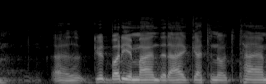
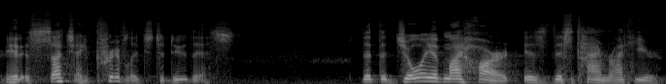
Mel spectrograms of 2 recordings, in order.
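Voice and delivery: softer, heartfelt quiet words; tender, sincere; 2 semitones lower, 6 dB quieter than usual. Real, not acted. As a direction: speak your love for them gently. Tender confession of love for church.

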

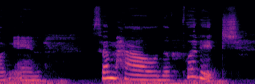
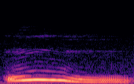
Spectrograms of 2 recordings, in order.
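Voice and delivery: loud, low "mm" of pain; pained groan; 4 semitones lower, 13 dB louder than usual. Real, not acted. Vlogger just hit themselves mid-sentence, pained groan. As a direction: groan loudly after a sudden knock. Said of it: "I just hit myself".

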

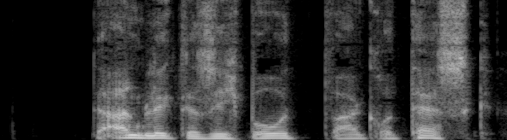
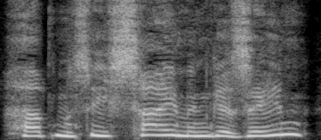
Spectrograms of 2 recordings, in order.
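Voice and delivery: much higher, anxious question; breathless, agitated woman; 11 semitones higher, 4 dB louder than usual. Acted. Mrs Doyle asks Pickley about Simon, agitated. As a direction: voice an upset woman urgently seeking someone. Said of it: "Die Frau rang nach Luft".

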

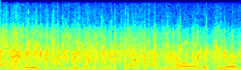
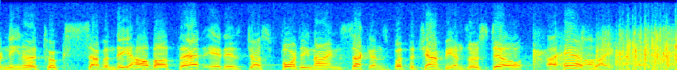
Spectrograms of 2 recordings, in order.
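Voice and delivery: ordinary talk

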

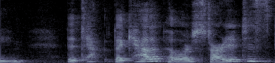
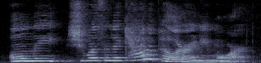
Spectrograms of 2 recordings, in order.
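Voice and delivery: rising higher and louder to the reveal; building wonder; 10 semitones higher, 4 dB louder than usual. A narrator's reading. Storyteller revealing the butterfly to children, building wonder. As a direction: build to the big surprise.

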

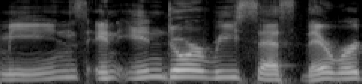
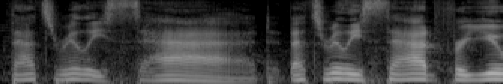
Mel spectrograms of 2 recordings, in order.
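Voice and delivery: deadpan sympathy; 6 semitones lower, 7 dB quieter than usual. Acted. Comic answering the niece's guilt trip, deadpan sympathy. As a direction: offer it softly, with no real pity.

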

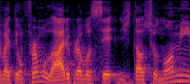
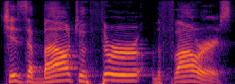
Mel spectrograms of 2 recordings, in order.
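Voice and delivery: slow model sentence; 4 semitones higher, 5 dB louder, slower than usual. Shown as a demonstration. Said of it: "teacher models the sentence".

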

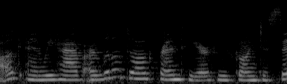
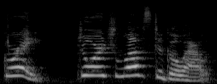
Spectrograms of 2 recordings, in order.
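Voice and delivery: excited; 8 semitones higher, 7 dB louder, slower than usual. Acted. Dog excited about walk.

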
